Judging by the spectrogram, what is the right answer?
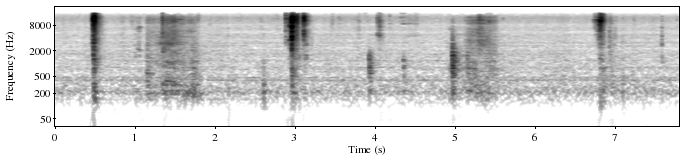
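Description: Small 3D-printed PLA parts being pulled off a taped print bed and handled: a handful of sharp plastic clicks, the loudest about three seconds in, with two short scraping rubs between them.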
